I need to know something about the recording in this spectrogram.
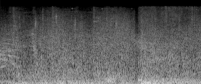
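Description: An energy blast bursts with a crackling roar.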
